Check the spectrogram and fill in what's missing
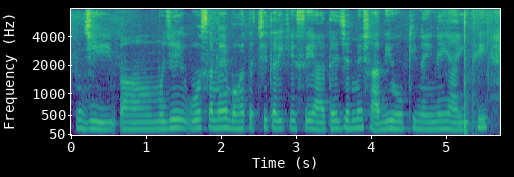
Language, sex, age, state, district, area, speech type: Hindi, female, 30-45, Madhya Pradesh, Betul, urban, spontaneous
